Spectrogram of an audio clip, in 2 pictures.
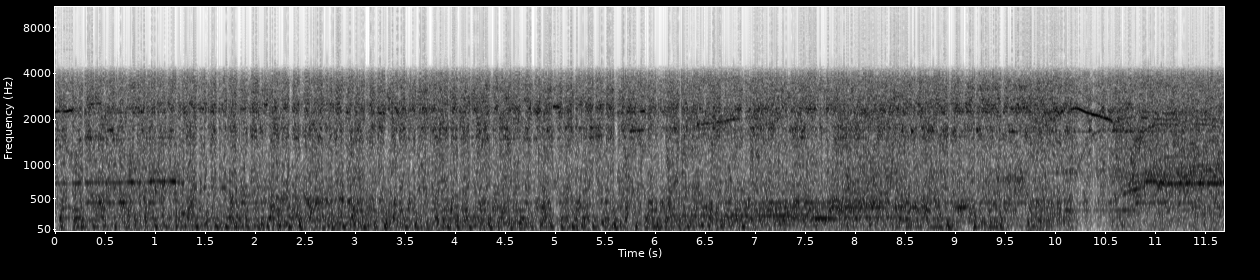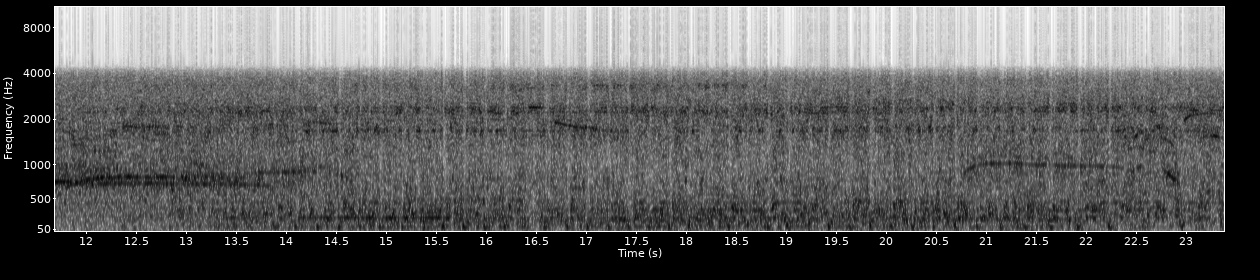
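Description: A rock band playing live, with electric guitars and drums, recorded very loud and dull with almost no treble. The music thins out briefly about halfway through.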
